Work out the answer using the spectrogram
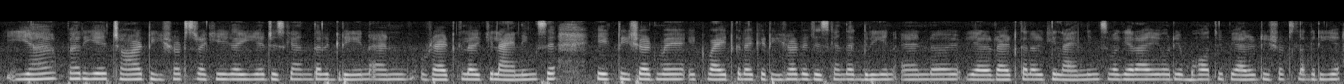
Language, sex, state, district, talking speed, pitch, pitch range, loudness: Hindi, female, Maharashtra, Pune, 200 wpm, 235 Hz, 230-240 Hz, -18 LUFS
